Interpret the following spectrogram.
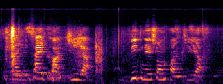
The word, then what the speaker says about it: Pangea: Pangea is spelled P-A-N-G-E-A.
